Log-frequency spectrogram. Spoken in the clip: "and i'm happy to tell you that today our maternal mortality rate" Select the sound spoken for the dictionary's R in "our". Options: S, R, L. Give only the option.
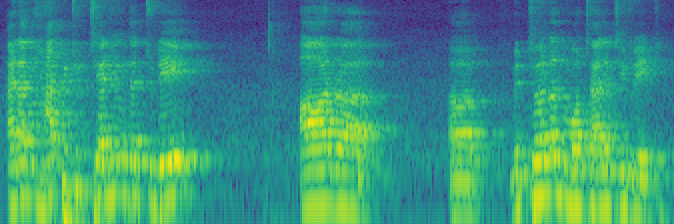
R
